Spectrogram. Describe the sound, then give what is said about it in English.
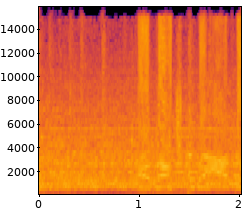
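A basketball arena crowd at an Illini game roars loudly and continuously after a long three-pointer goes in, a dense wall of cheering voices that holds steady for about two seconds, with a few individual shouts rising out of the din. “Listen to the roar!”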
